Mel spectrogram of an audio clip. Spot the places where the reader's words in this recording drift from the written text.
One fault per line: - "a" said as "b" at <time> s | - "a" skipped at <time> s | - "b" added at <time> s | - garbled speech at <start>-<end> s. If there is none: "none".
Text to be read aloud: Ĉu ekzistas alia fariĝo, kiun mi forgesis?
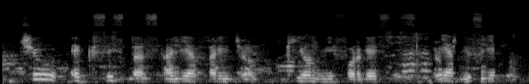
- garbled speech at 4.3-5.0 s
